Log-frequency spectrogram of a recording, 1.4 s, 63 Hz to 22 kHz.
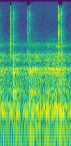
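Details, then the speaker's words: Icom 775DSP HF radio shortly after switch-on: four sharp light clicks at uneven intervals over quiet hiss, like a small relay; suspected attenuator or antenna tuner relay engaging after long disuse, not confirmed, since stopped. "it was either the attenuation trying to kick in or the antenna tuner which you can hear it a little relay engage when you click it as well"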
